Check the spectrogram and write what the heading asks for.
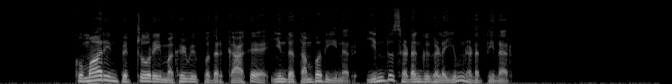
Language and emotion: Tamil, neutral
